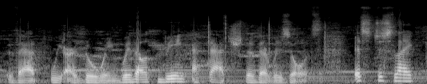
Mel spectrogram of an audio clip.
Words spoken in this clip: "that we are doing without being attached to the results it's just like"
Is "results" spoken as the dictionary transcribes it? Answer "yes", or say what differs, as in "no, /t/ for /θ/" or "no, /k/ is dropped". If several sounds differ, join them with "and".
yes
